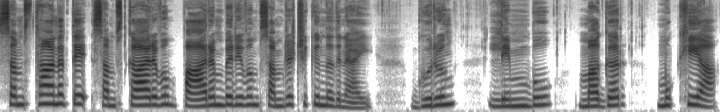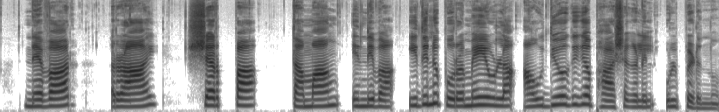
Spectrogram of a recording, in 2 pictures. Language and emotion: Malayalam, neutral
